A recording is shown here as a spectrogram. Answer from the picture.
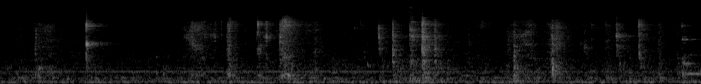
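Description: Spoons and forks clinking and scraping against ceramic bowls and plates while eating: scattered light clicks, with one sharper ringing tap about a second in.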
